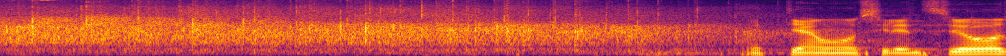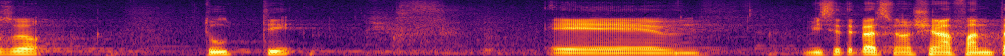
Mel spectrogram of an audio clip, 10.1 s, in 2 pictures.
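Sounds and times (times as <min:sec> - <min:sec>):
audience applause: 0:00.0 - 0:03.9
speech: 0:03.7 - 0:05.4, 0:06.0 - 0:06.7, 0:07.8 - 0:10.0.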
